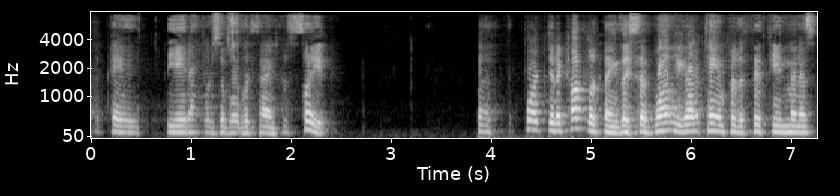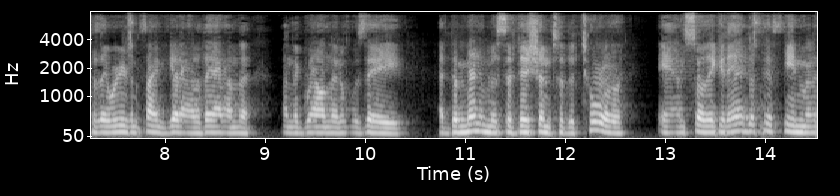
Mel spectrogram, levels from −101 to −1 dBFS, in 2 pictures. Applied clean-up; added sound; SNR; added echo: neural mask model DeepFilterNet 3.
